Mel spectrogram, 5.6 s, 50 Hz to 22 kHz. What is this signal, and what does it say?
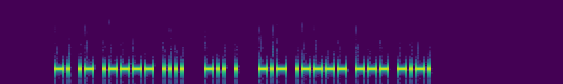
Morse code, heard as a keyed tone, about 40 wpm, 700 Hz. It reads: NA1H DE K1OC
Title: USA Callsign DE Callsign - 4 Characters - 40wpm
